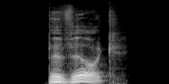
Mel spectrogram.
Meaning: 1. singular imperative of bewirken 2. first-person singular present of bewirken
- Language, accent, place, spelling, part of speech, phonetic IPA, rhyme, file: German, Germany, Berlin, bewirk, verb, [bəˈvɪʁk], -ɪʁk, De-bewirk.ogg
